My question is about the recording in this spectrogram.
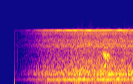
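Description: Steady hum and hiss of machinery in a plant room, holding one low tone. It fades in over the first second after a faint click at the very start.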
